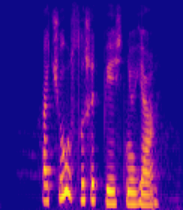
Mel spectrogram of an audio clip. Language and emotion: Russian, neutral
